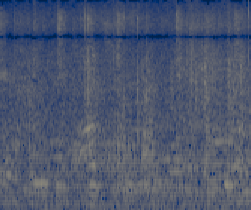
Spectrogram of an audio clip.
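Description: Pushchair wheels rattling and clicking over brick paving as it is pushed along, with voices talking in the background.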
